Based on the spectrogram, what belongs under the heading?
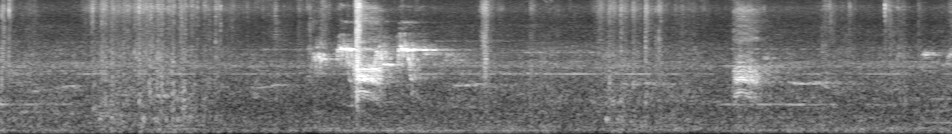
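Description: Birds chirping and calling, with the loudest run of calls about three and a half seconds in and a shorter one near seven and a half seconds.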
